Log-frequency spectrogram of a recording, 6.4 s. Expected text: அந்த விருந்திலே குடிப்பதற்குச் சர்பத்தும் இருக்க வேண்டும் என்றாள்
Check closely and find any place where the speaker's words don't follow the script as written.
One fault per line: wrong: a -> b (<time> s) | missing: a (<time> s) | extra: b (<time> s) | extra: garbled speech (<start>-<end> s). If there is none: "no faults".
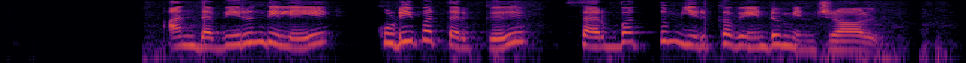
no faults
